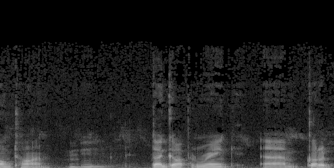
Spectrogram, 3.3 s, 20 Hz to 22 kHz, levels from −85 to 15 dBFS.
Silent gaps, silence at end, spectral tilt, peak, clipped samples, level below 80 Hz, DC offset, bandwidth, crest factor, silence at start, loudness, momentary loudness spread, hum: none; 0 s; -6.5 dB/octave; -6 dBFS; under 0.1%; -42 dBFS; under 0.1%; 16.5 kHz; 16 dB; 0 s; -24 LUFS; 14 LU; none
